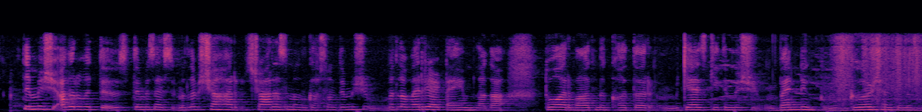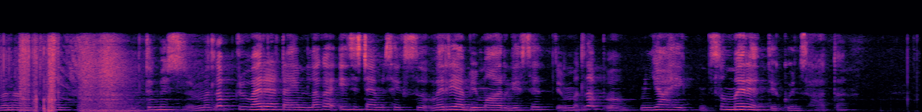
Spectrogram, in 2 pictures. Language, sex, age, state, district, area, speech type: Kashmiri, female, 18-30, Jammu and Kashmir, Kupwara, rural, spontaneous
